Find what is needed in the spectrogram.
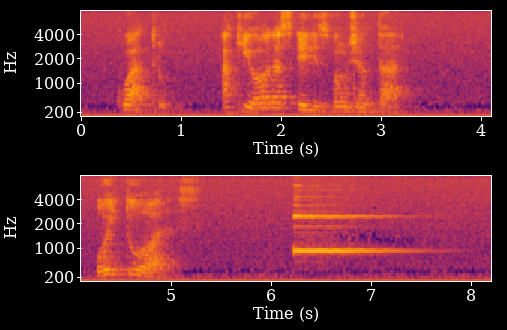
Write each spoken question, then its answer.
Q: A que horas eles vão jantar?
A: Eles vão jantar às 8:00.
